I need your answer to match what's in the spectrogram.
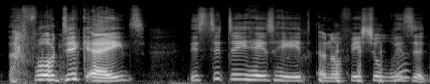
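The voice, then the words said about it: Put-on South African-sounding accent. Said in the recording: “That was more South African.”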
